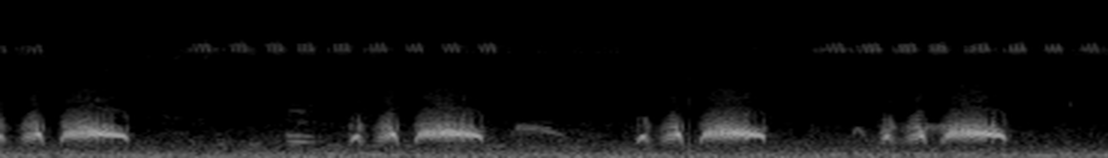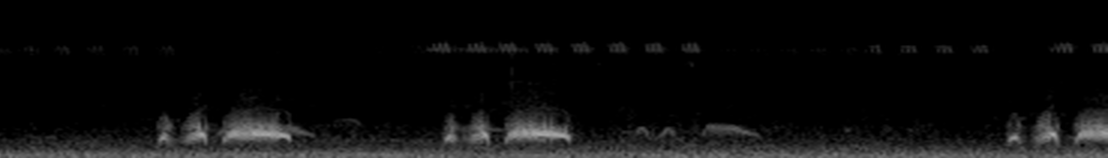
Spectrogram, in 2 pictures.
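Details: Caged decoy spotted dove cooing in the rain in the 'rước gù' style: groups of two short low coos followed by a longer, fuller coo, about every two seconds, over a steady rain rumble and a high pulsed buzzing.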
